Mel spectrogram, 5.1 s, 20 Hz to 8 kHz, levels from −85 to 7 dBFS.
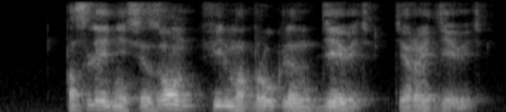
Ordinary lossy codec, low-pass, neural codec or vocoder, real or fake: AAC, 32 kbps; 7.2 kHz; none; real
